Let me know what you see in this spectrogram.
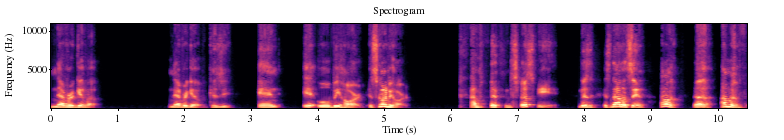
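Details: Adult man with aphasia after a stroke, talking about using app-based speech therapy; aphasia.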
